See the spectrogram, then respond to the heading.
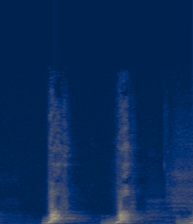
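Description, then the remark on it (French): A person imitates a big dog barking on command, giving three loud, deep woofs spaced roughly evenly apart, with no other sounds. “Faites le chien.”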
